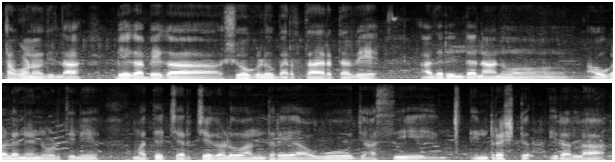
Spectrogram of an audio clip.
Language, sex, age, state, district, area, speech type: Kannada, male, 18-30, Karnataka, Chikkaballapur, rural, spontaneous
